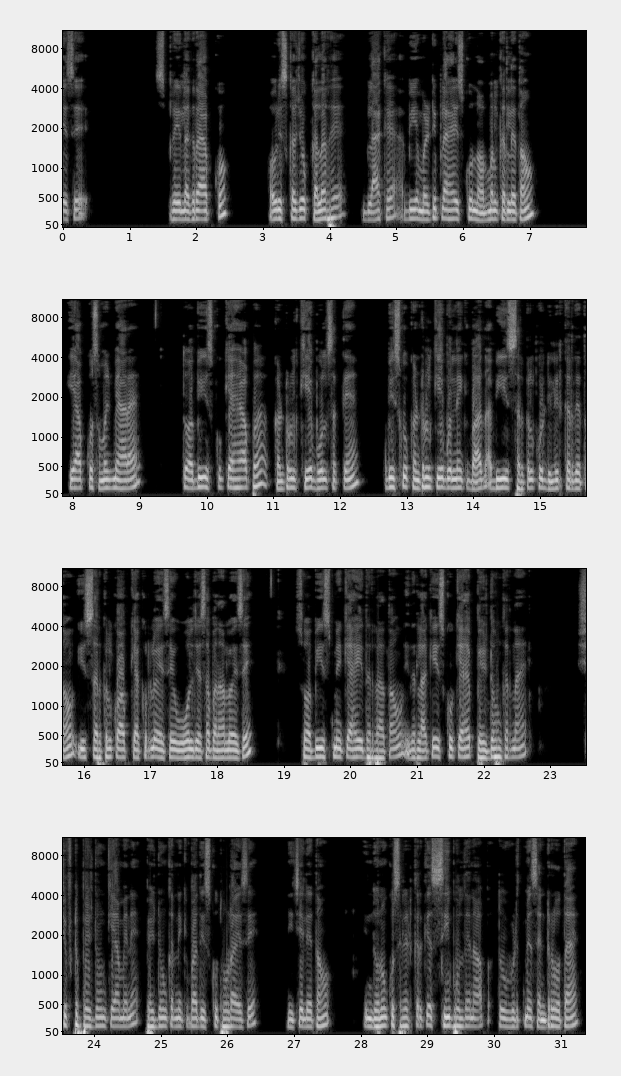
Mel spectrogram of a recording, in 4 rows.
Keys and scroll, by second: 15.0 Delete, 22.3 shift+Page_Down, 29.3 c.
